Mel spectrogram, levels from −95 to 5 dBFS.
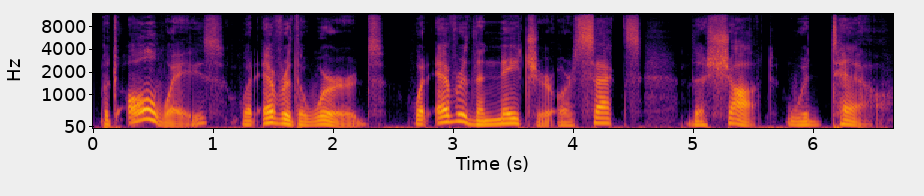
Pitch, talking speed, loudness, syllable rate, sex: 125 Hz, 125 wpm, -20 LUFS, 3.7 syllables/s, male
